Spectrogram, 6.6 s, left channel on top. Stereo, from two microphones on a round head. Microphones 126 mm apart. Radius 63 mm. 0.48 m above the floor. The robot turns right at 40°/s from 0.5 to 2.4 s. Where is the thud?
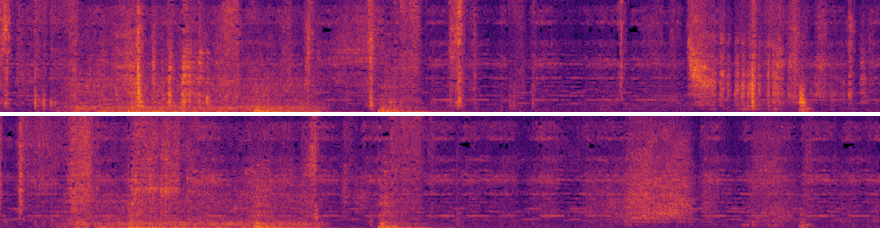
70° right (ahead or behind), 1.0 m; by 3.1 s 40° right (ahead or behind), 1.0 m.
